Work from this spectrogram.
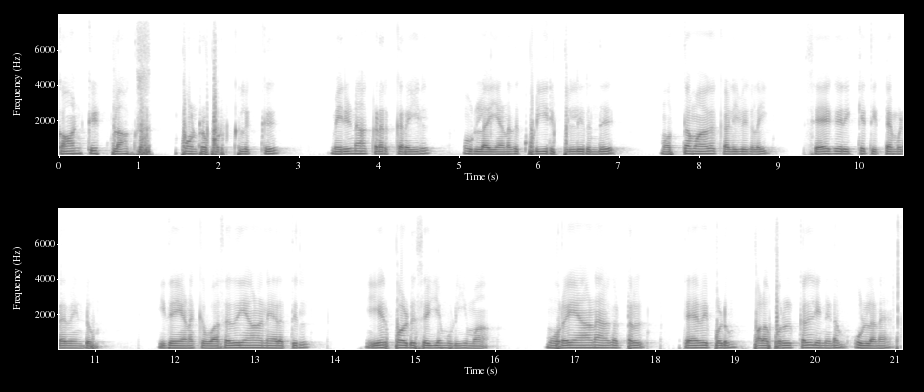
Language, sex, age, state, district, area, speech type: Tamil, male, 18-30, Tamil Nadu, Tiruppur, urban, read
